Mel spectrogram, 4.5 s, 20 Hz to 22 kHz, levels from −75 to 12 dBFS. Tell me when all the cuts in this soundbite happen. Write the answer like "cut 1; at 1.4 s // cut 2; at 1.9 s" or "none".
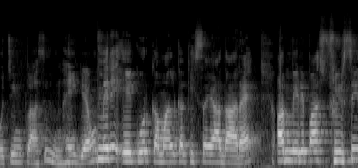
cut 1; at 1.2 s // cut 2; at 3.2 s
